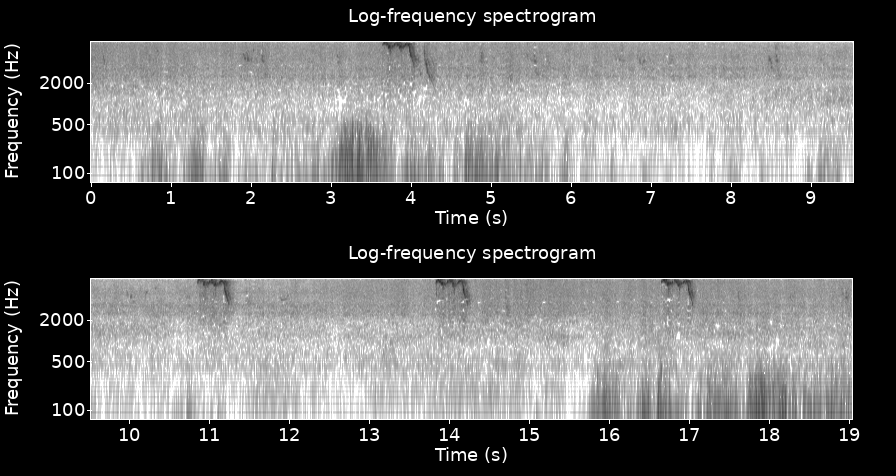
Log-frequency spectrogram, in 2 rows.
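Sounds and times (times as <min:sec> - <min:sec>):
bird calling: 0:10.8 - 0:11.3, 0:13.8 - 0:14.3.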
